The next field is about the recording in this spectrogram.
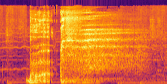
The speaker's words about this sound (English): Sorry for that burp.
